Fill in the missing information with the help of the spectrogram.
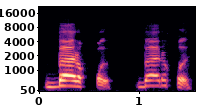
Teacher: برق ہلا کے پڑھنا ہے، موٹا بھی پڑھنا ہے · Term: کلکلہ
